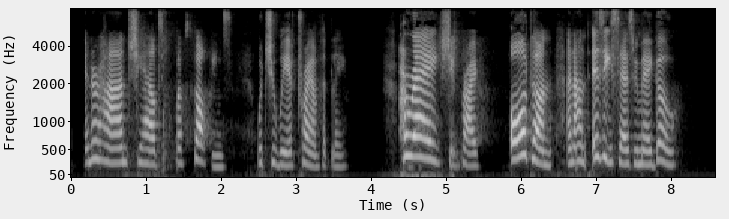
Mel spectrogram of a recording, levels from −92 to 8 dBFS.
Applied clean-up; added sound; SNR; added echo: neural mask model DeepFilterNet 3.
